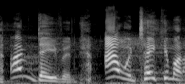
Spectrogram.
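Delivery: loud, boastful would-be hero; mock bravado. Preacher mimics listeners casting themselves as David, cocky. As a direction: puff up with pretend confidence.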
